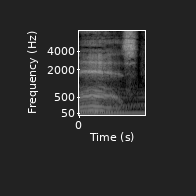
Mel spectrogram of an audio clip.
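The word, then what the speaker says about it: Èze: Pronounced correctly sounds like Nice and Ez, but when it was called over the intercom, no one moved.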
